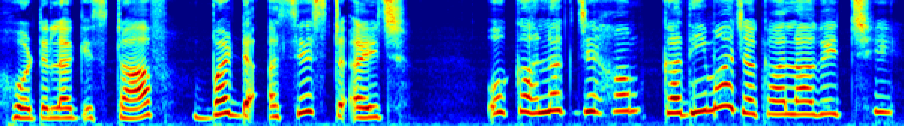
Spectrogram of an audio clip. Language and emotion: Maithili, sad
